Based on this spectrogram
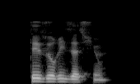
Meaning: hoarding (of money, possessions)
- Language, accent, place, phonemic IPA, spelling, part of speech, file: French, France, Lyon, /te.zɔ.ʁi.za.sjɔ̃/, thésaurisation, noun, LL-Q150 (fra)-thésaurisation.wav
